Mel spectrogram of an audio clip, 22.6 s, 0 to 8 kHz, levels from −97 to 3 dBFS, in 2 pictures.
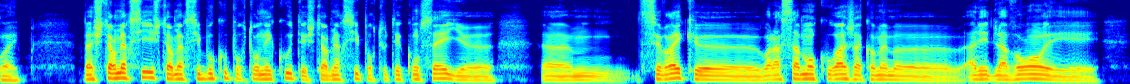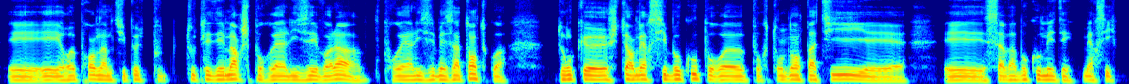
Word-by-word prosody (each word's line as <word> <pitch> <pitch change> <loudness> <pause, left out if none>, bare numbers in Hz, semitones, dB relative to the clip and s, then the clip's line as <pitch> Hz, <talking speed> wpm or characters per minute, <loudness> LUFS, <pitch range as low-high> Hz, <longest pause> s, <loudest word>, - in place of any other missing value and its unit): Ouais. 95 -3 -2 0.6
Bah, 115 - +4
je - - -1
te 140 - +6
remercie 145 +3 +6
je - - -6
te - - +2
remercie 120 +1 +3
beaucoup 130 +4 -1
pour 120 -3 -7
ton 115 -2 +1
écoute 125 +2 0
et - - 0
je 90 - -8
te - - -2
remercie 110 +4 0
pour 110 -3 -7
tous 110 - -9
tes 110 +3 -2
conseils, 115 -1 0
heu, 90 -2 -2 0.5
hem, 95 -1 -2 0.3
c'est 120 - -2
vrai 130 +4 +6
que, 100 -5 +2
voilà, 105 +3 +2
ça 120 +2 +2
m'encourage 120 -1 +4
à 110 - +2
quand 110 - -2
même, 105 -1 +2
heu, 85 -4 -2
aller 110 +2 +1
de 100 - -5
l'avant 115 +4 +5
et 85 -6 -2 0.4
et 90 0 -1
et - - 0
reprendre 100 +3 -1
un 100 - 0
petit 95 +3 -9
peu 105 +2 -4
tou - - -13 0.2
toutes - - -8
les 110 - +1
démarches 105 +1 +1
pour 100 -4 -6
réaliser, 95 +1 -1
voilà, 95 -1 +1
heu, - - -12 0.2
pour 95 - -7
réaliser 95 0 -2
mes 100 +1 -1
attentes, 120 +5 0
quoi. 85 -5 -6 0.5
Donc 110 0 -1
heu, 105 -1 +5
je 95 - -8
te - - -2
remercie 110 +2 0
beaucoup 115 +3 0
pour, 100 -4 -1
heu, 95 -1 +2
pour 90 -2 -10
ton 100 -2 -5
empathie 105 +1 0
et 85 -2 -3 0.4
et 90 -1 -1
ça 95 +4 -3
va 100 0 -2
beaucoup 105 +2 -3
m'aider. 95 -5 -3
Merci. 95 - -6
100 Hz, 195 wpm, -24 LUFS, 95-115 Hz, 0.6 s, te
